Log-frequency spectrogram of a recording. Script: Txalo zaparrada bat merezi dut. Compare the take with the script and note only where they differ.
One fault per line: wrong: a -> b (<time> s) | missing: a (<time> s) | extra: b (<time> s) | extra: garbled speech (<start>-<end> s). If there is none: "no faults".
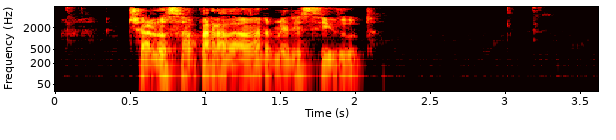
no faults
